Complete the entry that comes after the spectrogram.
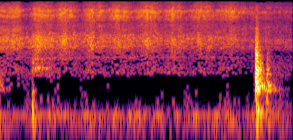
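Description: Finely chopped chicken sizzling steadily in hot coconut oil in a frying pan, with one sharp knock against the pan near the end.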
